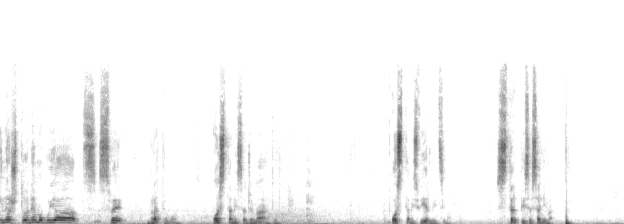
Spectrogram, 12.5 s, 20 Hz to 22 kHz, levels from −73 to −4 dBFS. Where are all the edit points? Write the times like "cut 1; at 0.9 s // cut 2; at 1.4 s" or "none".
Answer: cut 1; at 9.9 s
